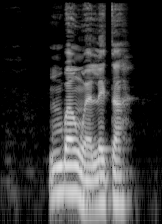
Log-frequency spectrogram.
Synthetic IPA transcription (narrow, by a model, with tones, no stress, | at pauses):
ŋ͡m̩˦ɡ͡ba˦ŋʷ˨e˨lɪ˦ta˦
